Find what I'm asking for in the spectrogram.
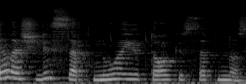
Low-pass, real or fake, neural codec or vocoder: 14.4 kHz; real; none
